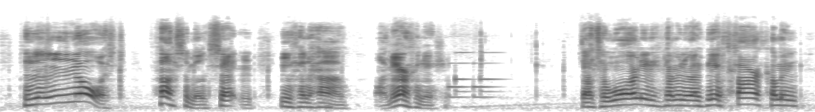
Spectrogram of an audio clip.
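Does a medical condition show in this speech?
Yes: mouth cancer; speech changed by cancer.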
